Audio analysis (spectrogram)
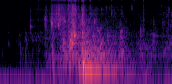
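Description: Liquid gushes from a tractor's hydraulic oil sump with water mixed in, a short splashing pour that swells and then fades, close and moderately loud.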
